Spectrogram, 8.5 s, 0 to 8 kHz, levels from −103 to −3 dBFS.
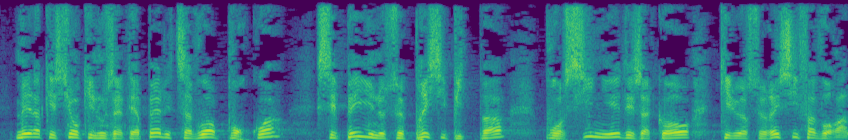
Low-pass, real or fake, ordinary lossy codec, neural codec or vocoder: none; real; none; none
